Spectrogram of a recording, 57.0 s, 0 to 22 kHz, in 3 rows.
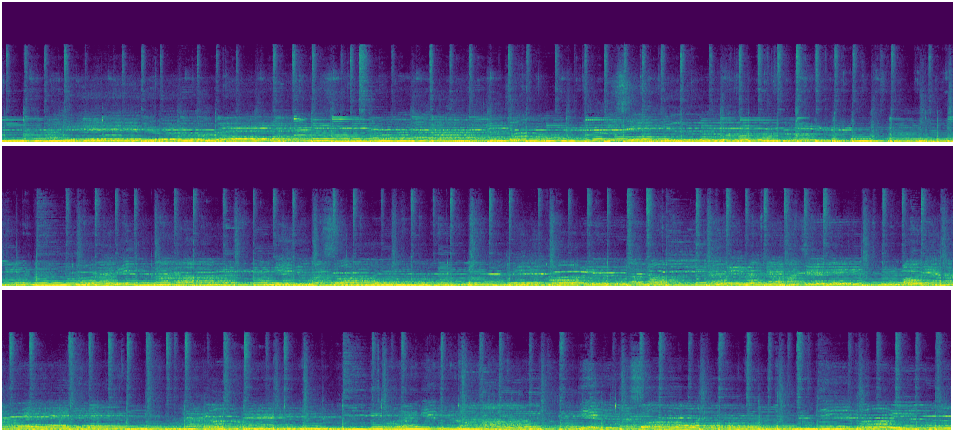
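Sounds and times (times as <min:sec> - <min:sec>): drums keeping a steady beat: 0:00.0 - 0:57.0
electric guitar: 0:00.0 - 0:57.0
group of singers: 0:00.0 - 0:57.0
strummed acoustic guitars: 0:00.0 - 0:57.0.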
